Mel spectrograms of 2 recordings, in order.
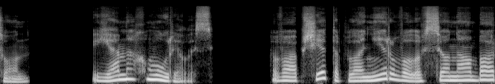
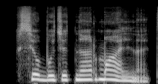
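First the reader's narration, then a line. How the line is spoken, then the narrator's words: Muttered. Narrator (Russian): тем не менее буркнула я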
